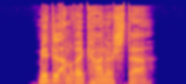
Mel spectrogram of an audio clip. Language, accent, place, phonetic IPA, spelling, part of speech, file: German, Germany, Berlin, [ˈmɪtl̩ʔameʁiˌkaːnɪʃstɐ], mittelamerikanischster, adjective, De-mittelamerikanischster.ogg
- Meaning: inflection of mittelamerikanisch: 1. strong/mixed nominative masculine singular superlative degree 2. strong genitive/dative feminine singular superlative degree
